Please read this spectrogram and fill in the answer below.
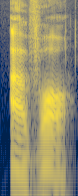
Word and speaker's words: avó: a closed O, and avó, grandmother, which is pronounced with an open O.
